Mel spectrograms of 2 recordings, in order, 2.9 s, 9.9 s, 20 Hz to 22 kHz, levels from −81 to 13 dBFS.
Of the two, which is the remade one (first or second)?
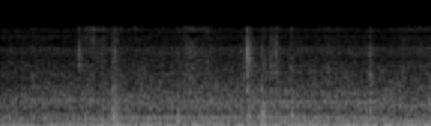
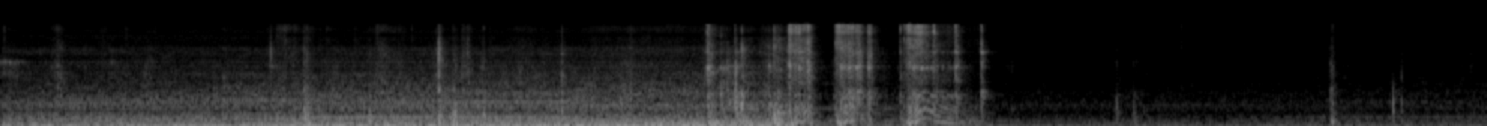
second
